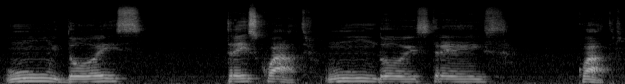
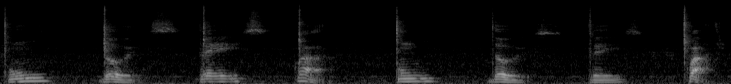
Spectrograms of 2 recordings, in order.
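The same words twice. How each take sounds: First: The count changes speed and is not continuous. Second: The count keeps one continuous, even speed. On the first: The speaker calls it wrong. "Vocês não vão poder fazer tipo" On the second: The speaker calls it right. "tem que ser"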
